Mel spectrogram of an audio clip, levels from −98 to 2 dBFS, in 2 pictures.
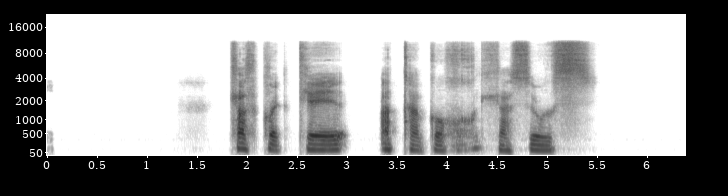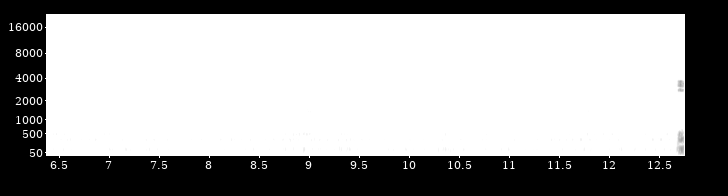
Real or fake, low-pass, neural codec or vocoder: fake; 10.8 kHz; codec, 24 kHz, 0.9 kbps, WavTokenizer, medium music audio release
